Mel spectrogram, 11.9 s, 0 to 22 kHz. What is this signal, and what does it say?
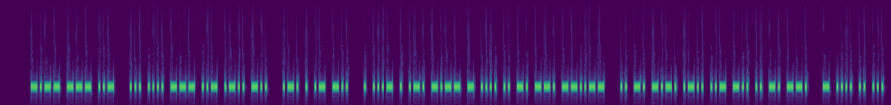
Morse code, heard as a keyed tone, about 40 wpm, 700 Hz. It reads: YOU SHOULD READ EVERYTHING, INCLUDING THIS
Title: Sentences from Top 1000 Words - Review Part 4 - 40wpm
